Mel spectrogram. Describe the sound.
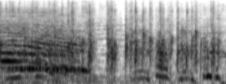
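An audience applauds with dense, steady clapping that keeps going, mixed with cheering and excited voices; a brief sustained tone rings out at the start.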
